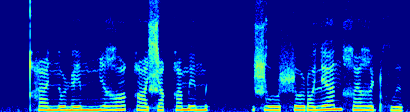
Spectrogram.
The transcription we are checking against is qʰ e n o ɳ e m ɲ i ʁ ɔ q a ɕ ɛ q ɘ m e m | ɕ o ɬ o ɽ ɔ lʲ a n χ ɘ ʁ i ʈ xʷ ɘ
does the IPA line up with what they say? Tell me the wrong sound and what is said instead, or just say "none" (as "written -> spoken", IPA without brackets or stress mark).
none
